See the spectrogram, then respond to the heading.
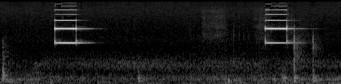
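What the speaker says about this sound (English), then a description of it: "So the loud beeping is about to start." A ViFly Finder 2 lost-model alarm for drones sounds two loud, piercing electronic beeps about two seconds apart, each short and shrill against an otherwise quiet room.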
